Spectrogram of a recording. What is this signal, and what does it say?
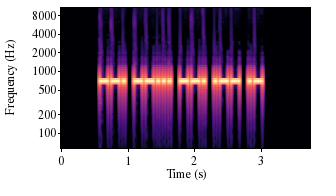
Morse code, heard as a keyed tone, about 27 wpm, 700 Hz. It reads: G7GWA
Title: DXCC-100 Call Signs - 5 Characters - Repeated 3x - 28wpm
